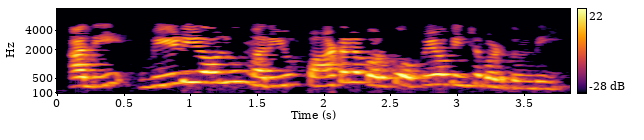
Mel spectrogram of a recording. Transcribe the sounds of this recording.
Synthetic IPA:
ɐd̪iʋiːɽijo̞ːlumɐɾijupaːʈɐlɐkoɾɐkuopɐjoːɡiɲt͡ʃɐbɐɽut̪und̪i

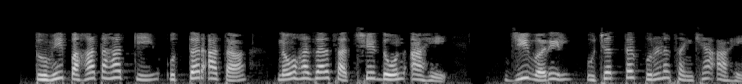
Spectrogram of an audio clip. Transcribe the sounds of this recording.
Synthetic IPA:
t̪um̤iːpəɦat̪aɦat̪̚kiːut̪ːəɾat̪a | nəwɦəd͡zaɾsat̪ɕed̪onaɦe | d͡ʑiːʋəɾiːlut͡ɕət̪ːəɾpuɾɳəsəŋkʰjaʔaɦe

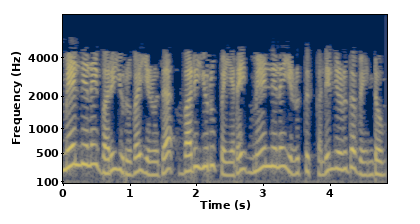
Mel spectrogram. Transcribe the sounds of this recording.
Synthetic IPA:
meːlnɪlɐɪʋɐɾɪjʊɾɯʋɐɛɻɯðɐʋɐɾɪjʊɾɯpɛjɐɾɐɪmeːlnɪlɐɪɛɻɯt̪ːɯkːɐɭɪlɛɻɯðɐʋeːɳɖɯm

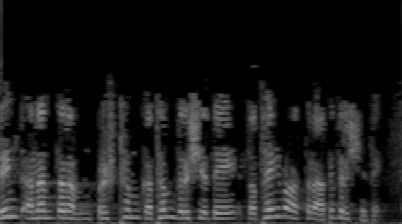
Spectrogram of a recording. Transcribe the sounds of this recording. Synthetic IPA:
ɾiɳʈɐnɐnt̪ɐɾɐmpɾɪʂʈʰɐmkɐt̪ʰɐmd̪ɾɪʃjɐt̪eːt̪ɐt̪ʰɐjʋaːt̪ɾaːpid̪ɾɪʃjɐt̪eː

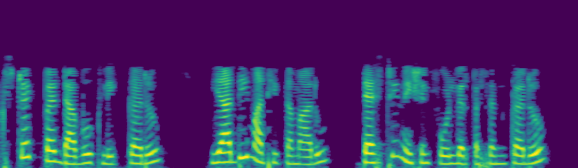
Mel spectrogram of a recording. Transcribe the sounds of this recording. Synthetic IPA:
eksʈɾeːk̚ʈ̚pɐɾɖaːbuːklikːɐɾoː | jaːd̪imaːt̪ʰit̪ɐmaːɾu | ɖesʈineːʃɐnfʰoːlɖɐɾpɐsɐ̃nd̪̚kɐɾoː

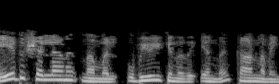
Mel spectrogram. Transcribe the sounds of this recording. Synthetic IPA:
e̞ːd̪uʂɐlːaːɳɨnɐmːɐɭubɐjo̞ːɡikʲːunːɐðɨʔe̞nːɨkaːɳɐɳɐmeŋ

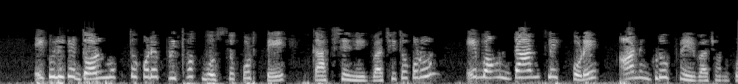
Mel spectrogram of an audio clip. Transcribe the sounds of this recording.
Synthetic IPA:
eɡuliked̪ɔlmuk̚t̪okoɾepɾit̪ʰok̚bost̪ukoɾt̪ekat͡ɕeniɾbat͡ɕit̪okoɾuneboŋɖanplek̚koɾea̰nɡɾupniɾbat͡ɕonko

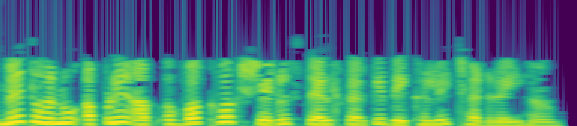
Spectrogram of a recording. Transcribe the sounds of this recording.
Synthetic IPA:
mɛ̃ːt̪ʊɦãːnũːʔəpɳeːʔapʋəkʰʋəkʰʃɛːɾusʈɛːlskəɾkeːd̪eːkʰənlːəiːt͡ʃʰəɖɾəiːɦãː

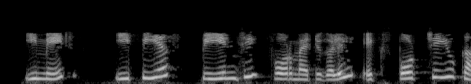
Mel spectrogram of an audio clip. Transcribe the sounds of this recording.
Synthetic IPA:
imeːd͡ʑ | ipies | piend͡ʑifoːrmaːtːuɣɐɭile̞kspo̞ːrʈɨt͡ɕe̞jːuka

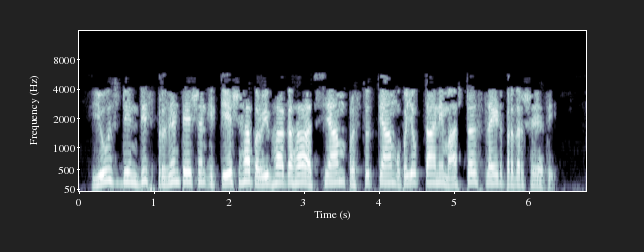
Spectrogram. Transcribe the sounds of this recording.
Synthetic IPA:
juːzɖind̪ispɾezeɳʈeːʃɐnit̪jeːʃɐɦɐpɾɐʋibʱaːɡɐɦɐ̆ɐsjaːmpɾɐst̪ut̪jaːmupɐjuk̚t̪aːnimaːsʈɐɾslɐjɖpɾɐd̪ɐɾʃɐjɐt̪ḭ

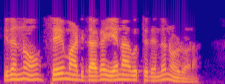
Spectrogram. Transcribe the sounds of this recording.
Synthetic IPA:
id̪ɐnːuseːʋmaːɽid̪ːaːɡɐeːnaːɡut̪ːid̪e̞nd̪unoːɽoːɳɐ̰

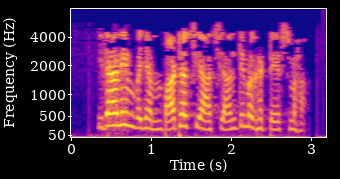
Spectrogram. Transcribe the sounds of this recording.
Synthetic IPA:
id̪aːnimʋɐjɐmbaːʈʰɐsjaːsjɐɐnt̪imɐɡʱɐʈːeːsmɐɦɐ

